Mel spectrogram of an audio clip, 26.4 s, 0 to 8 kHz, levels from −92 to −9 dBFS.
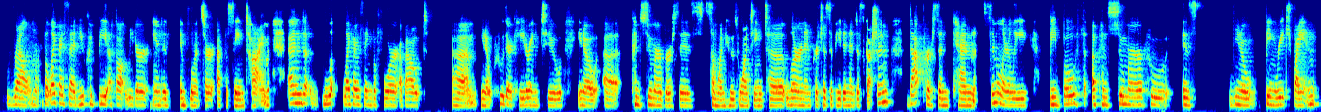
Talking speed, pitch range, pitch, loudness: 150 wpm, 175-210 Hz, 190 Hz, -25 LUFS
